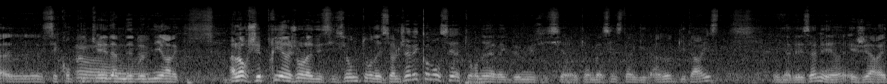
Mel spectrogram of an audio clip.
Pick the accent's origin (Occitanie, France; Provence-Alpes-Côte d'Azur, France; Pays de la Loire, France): Pays de la Loire, France; moi je suis originaire de la Mayenne et je suis près d'une ville qui sonne bien au Québec, c'est Laval.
